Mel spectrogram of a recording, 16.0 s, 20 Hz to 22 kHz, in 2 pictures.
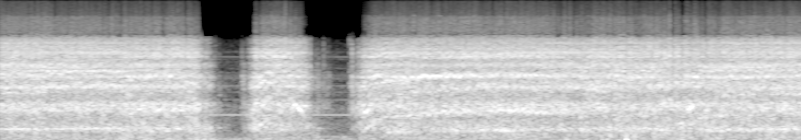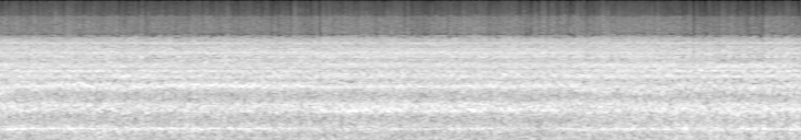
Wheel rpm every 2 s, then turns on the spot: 190, 70, 200, 200, 230, 230, 230, 210.
none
